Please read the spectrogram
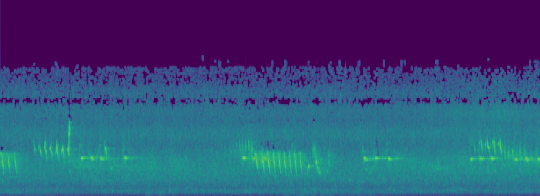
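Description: Small songbirds chirping in quick, rapid-fire trills: a burst near the start, a longer one about five seconds in, and another near the end. Underneath runs a steady rushing sound like running water.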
